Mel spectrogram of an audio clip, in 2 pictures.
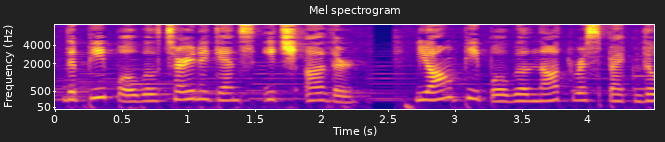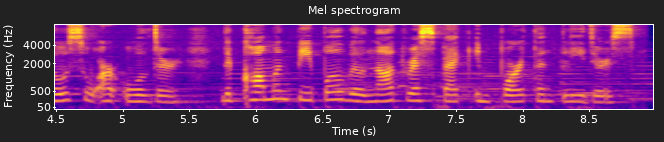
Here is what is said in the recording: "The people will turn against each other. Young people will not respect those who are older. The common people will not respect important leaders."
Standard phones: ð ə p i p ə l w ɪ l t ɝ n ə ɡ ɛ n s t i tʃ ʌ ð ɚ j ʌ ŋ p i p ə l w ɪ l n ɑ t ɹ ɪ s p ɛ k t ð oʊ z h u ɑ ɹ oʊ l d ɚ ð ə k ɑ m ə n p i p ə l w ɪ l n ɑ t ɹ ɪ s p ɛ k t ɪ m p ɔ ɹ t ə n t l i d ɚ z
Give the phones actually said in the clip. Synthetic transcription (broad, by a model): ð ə p i p ə l w ɪ l t ɝ n ə ɡ ɛ n s t i tʃ ʌ ð ɚ j ʌ ŋ p i p ə l w ɪ l n ɑ t ɹ ɪ s p ɛ k t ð oʊ s h u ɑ ɹ oʊ l d ɚ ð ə k ɑ m ə n p i p ə l w ɪ l n ɑ t ɹ ɪ s p ɛ k t ɪ m p ɔ ɹ t ə n t l i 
